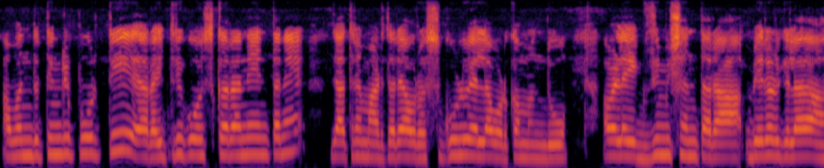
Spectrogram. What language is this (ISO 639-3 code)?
kan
